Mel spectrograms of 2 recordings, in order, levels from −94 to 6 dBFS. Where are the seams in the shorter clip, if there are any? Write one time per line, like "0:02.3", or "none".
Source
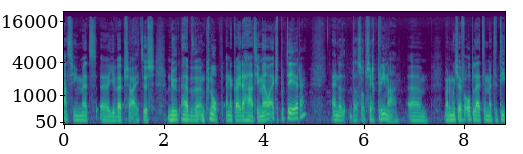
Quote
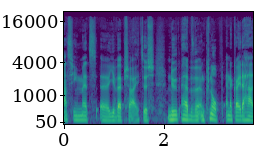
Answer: none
